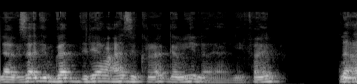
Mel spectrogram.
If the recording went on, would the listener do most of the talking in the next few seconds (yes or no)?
yes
